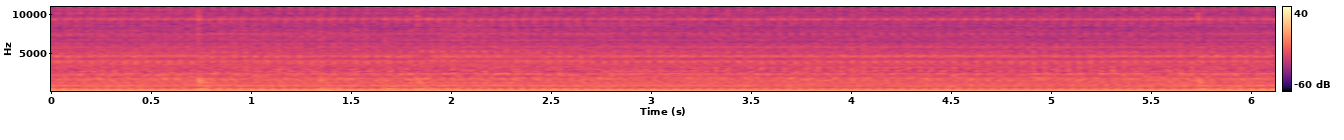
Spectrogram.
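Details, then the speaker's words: 1968 BSA motorcycle, just kick-started cold: uneven loping idle with irregular thump about three to four per second, won't idle; one lazy cylinder suspected, not firing cleanly, cause unconfirmed. "Sounds like we got a lazy cylinder. Yeah. Huh. It doesn't want to idle."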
